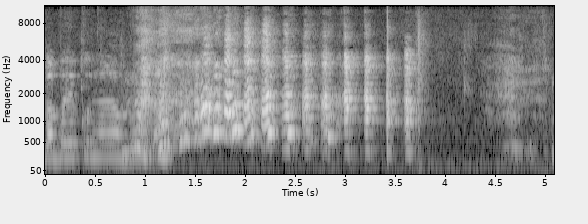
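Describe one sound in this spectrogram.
A second woman laughs loudly close by.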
